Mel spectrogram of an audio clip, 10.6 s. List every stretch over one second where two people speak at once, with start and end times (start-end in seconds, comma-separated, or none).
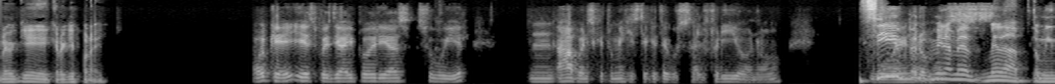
8.7-10.0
